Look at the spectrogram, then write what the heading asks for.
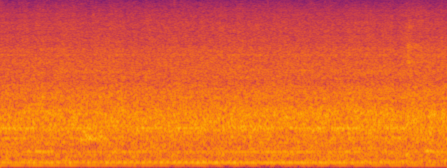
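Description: Steady rumble of a train at a railway station, with an even low hum.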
